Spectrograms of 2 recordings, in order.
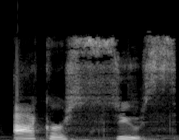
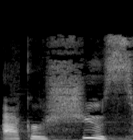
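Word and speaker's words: Akershus: pronounced many times but it's like acarus it's not aers from what y'all have told me it's acarus like aar's house kind of thing okay if I'm wrong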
